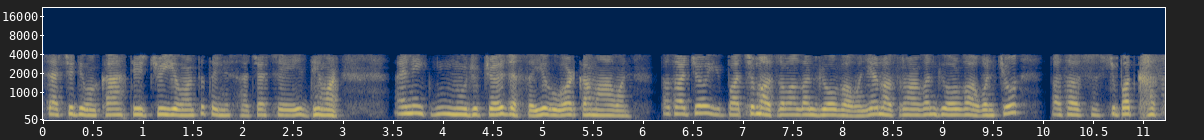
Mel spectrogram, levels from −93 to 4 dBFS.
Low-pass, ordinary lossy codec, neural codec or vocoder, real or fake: 7.2 kHz; AAC, 16 kbps; codec, 24 kHz, 0.9 kbps, WavTokenizer, small release; fake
